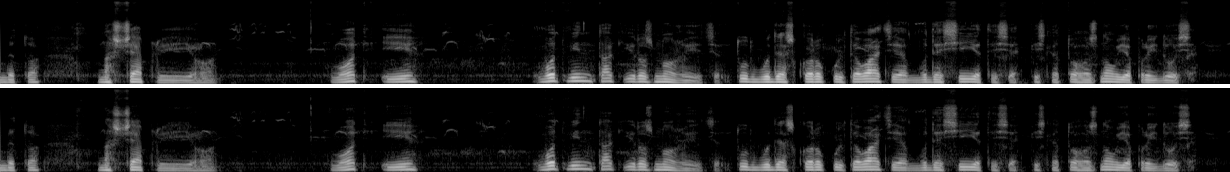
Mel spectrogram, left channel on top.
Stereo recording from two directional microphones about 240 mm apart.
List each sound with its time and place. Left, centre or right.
0.1 s speech: centre
3.2 s speech: centre
4.4 s bird: left
5.6 s speech: centre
